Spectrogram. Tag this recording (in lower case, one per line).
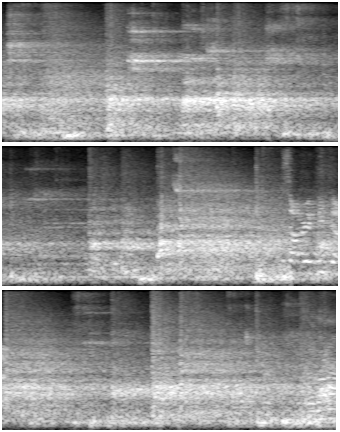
playing squash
